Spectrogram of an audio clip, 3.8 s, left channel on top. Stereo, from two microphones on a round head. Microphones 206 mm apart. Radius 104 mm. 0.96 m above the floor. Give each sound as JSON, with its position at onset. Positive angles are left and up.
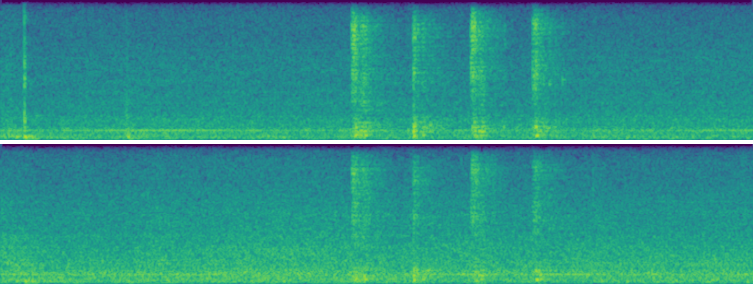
{"t": 1.8, "sound": "running footsteps", "side_deg": 15, "distance_m": 1.6}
